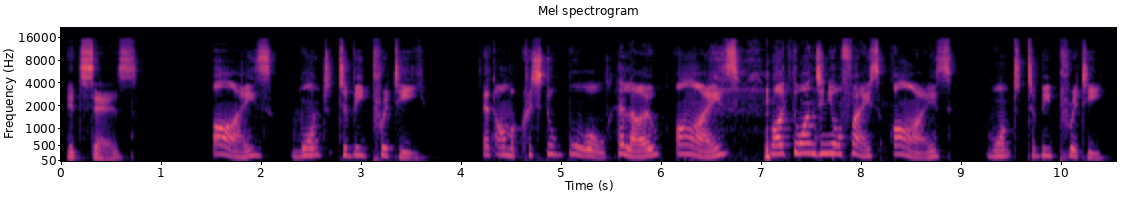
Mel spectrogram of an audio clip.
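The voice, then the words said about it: Put-on Cockney accent. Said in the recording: “giving me this voice? ... The Cockney, Cockney crystal.”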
